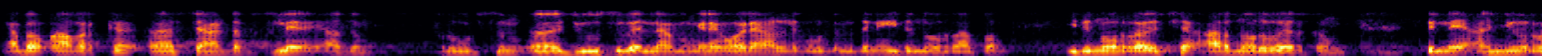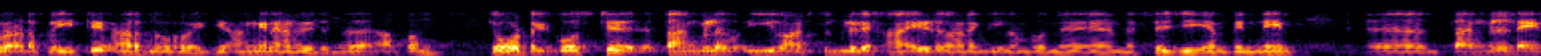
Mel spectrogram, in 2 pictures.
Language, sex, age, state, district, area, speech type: Malayalam, male, 18-30, Kerala, Idukki, rural, conversation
